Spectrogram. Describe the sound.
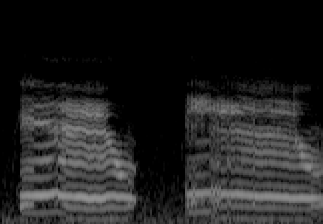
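A human voice imitates a cat meowing cautiously, giving two drawn-out, wavering meows of about a second each, separated by a short pause, with a nasal, tonal quality and no other talk.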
